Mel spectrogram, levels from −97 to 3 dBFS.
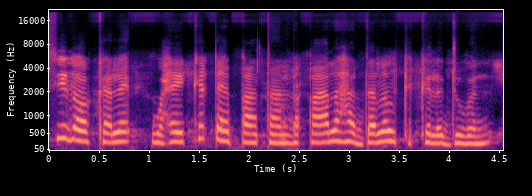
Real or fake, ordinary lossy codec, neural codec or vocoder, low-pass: fake; none; codec, 44.1 kHz, 2.6 kbps, SNAC; none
